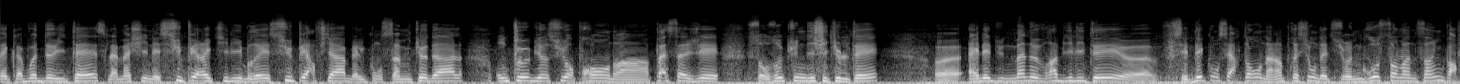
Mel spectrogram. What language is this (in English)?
French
